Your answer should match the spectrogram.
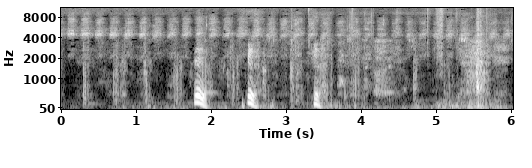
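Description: Crickets chirping in a steady, fast pulse, about five chirps a second, behind a man's coaxing voice.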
